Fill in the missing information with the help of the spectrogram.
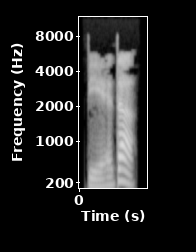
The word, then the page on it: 别的: bie de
